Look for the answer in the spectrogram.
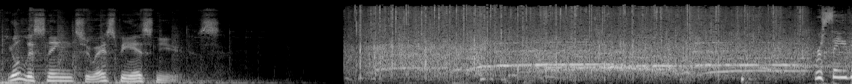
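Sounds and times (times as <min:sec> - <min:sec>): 
speech: 0:00.1 - 0:02.2, 0:08.2 - 0:08.5
standing ovation in Parliament for an Independent MP's maiden speech: 0:03.5 - 0:08.5.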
